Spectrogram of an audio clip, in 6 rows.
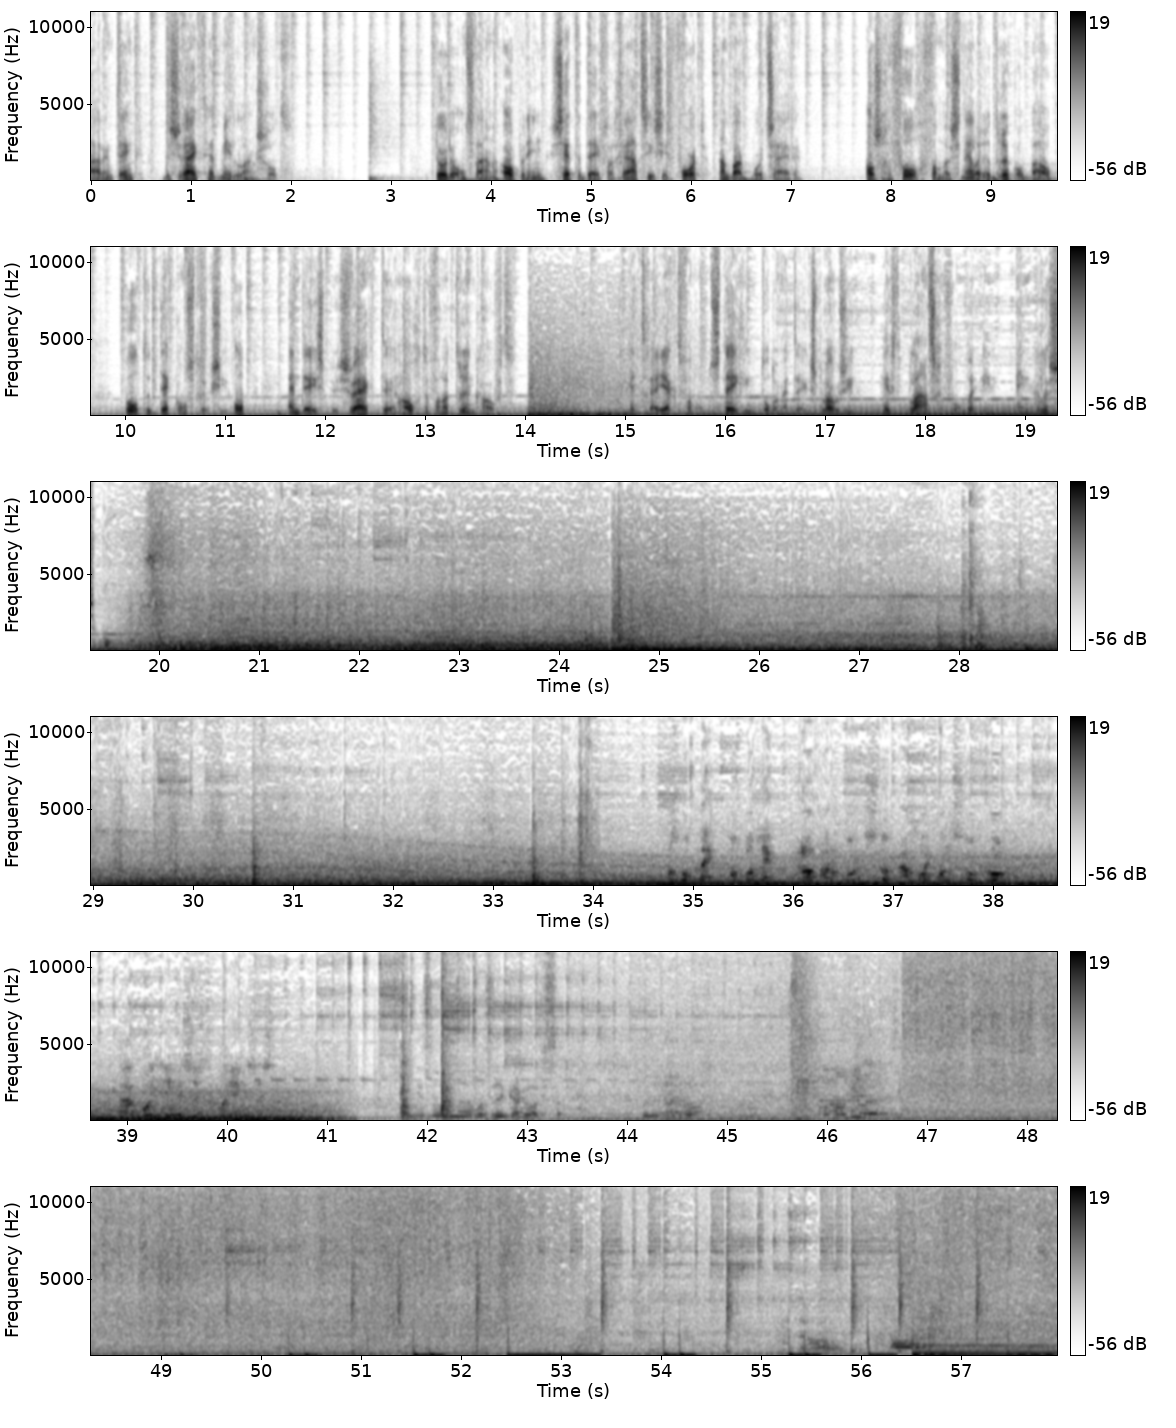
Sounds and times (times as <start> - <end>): Speech: 0.0 - 2.0, 3.4 - 7.1, 7.8 - 14.0, 15.0 - 19.6, 34.7 - 38.2, 38.9 - 40.5, 41.8 - 43.5, 44.2 - 44.8, 45.8 - 46.8, 55.3 - 56.7
Music: 0.0 - 33.4, 34.0 - 45.6, 49.0 - 57.9
Boom: 14.0 - 15.9, 23.5 - 29.2.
